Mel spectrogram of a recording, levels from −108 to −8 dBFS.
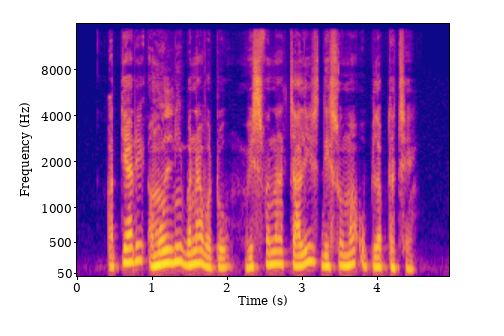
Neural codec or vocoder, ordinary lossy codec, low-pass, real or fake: none; none; 14.4 kHz; real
